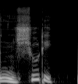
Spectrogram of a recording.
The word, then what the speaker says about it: Nshuti: 15, tror jeg, at Nkuti Gadra, han er den 15. – Ja. – Nå, 15. Og jeg har siden sidst lært at udtale hans navn. Han hed ikke Nkuti, han hed Nshuti.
